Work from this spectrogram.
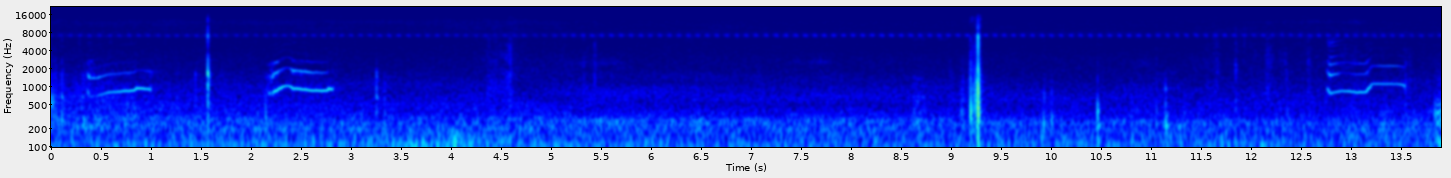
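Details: Silver tabby cat greeting a visitor after a four-day absence, rubbing against them; two bending meows early, a sharp click midway, and a final meow at the end over low background hum.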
